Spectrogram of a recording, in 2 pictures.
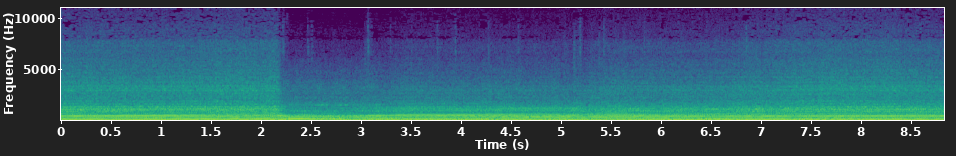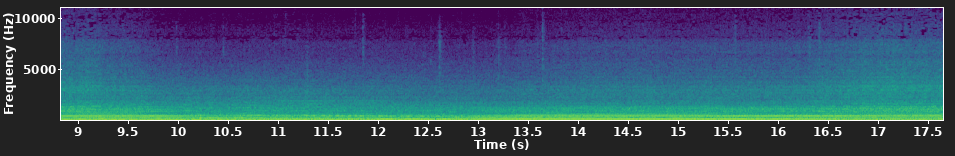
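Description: The tuned Renault Megane R.S. 265's turbocharged 2.0-litre four-cylinder engine, heard from inside the cabin while driven hard on track, over steady tyre and road noise. The engine note climbs for the first ten seconds, drops away for about two seconds as the throttle eases, then climbs again from about twelve seconds in.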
